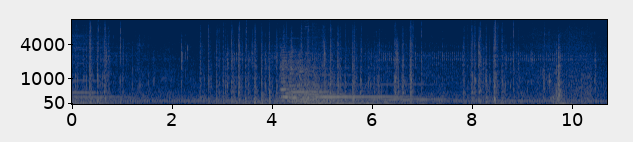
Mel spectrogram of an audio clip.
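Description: Quiet background music: one track fades out in the first second, and a short music sting swells in about four seconds in and dies away a few seconds later. Faint, irregular taps and dabs of a paintbrush on canvas run underneath.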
